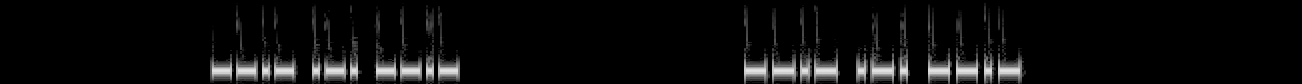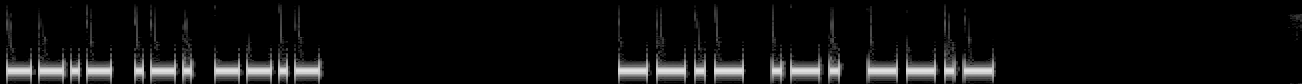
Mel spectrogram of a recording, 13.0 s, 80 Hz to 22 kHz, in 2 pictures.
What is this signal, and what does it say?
Morse code, heard as a keyed tone, about 31 wpm, 700 Hz. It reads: QRQ QRQ QRQ QRQ
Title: Speed-Racing Q-Codes - 25wpm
